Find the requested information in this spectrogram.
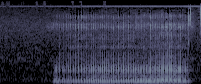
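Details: A pet dog sleeping and snoring loudly indoors, one long rough rasping snore lasting about a second and a half with a low buzzing drone, followed by a short sniff.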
